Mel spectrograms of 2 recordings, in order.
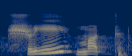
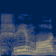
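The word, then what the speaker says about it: শ্রীমদ্: শ্রীমত উচ্চারণ করতে হবে আমরা তো শ্রীমদ মদ বলে ফেলি অর্থাৎ অর্থাৎ ম দ হসন্ত আছে এটা মদ বলা যাবে না এটার উচ্চারণ হবে মাত শ্রীমত শ্রীমত বুঝতে পেরেছেন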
